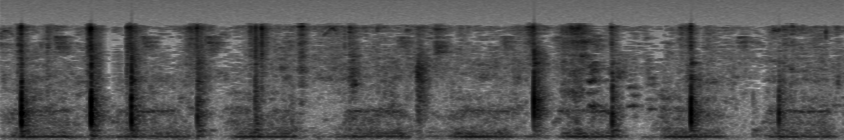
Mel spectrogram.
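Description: Garlic being chopped with a knife on a board, steady rhythmic blade strikes roughly every half second, close and clear, with a low hum and a dog faintly whimpering in the background.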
